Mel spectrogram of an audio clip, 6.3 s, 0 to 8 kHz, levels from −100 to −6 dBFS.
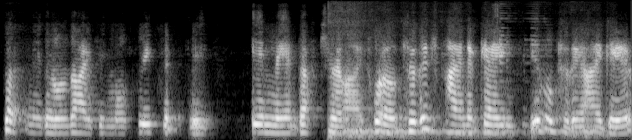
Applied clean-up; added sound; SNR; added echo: neural mask model DeepFilterNet 3.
